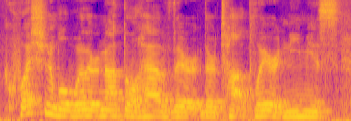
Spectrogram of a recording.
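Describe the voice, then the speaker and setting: A man's voice: mid-range voice, steady tone, normal speed. Young man, college sports podcast co-host, casual teasing chat, studio mic. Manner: joking, teasing.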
